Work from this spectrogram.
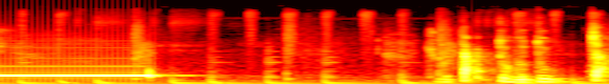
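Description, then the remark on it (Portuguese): A phone line rings out as a host calls a listener during a live broadcast, with one steady, fairly loud ringback tone lasting about a second, followed by a soft rhythmic ticking and then people talking. “Você manda uma mensagem aqui no nosso telefone e eu ligo para você no ao vivo.”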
